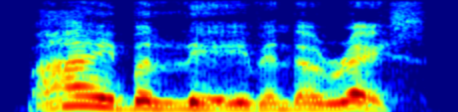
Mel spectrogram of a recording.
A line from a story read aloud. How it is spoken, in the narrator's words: she cried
